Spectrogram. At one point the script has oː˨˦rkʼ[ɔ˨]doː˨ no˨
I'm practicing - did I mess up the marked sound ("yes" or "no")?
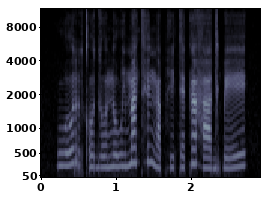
yes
